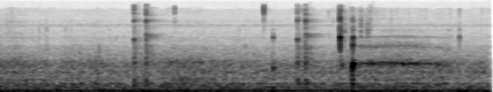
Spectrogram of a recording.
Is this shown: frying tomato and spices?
no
